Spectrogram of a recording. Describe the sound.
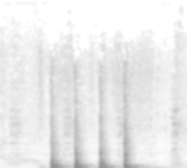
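Knocking on a door: four sharp, evenly spaced raps in quick succession, then a single fainter knock after a short pause.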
